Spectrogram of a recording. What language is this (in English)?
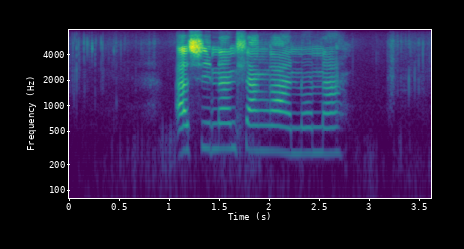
Tsonga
